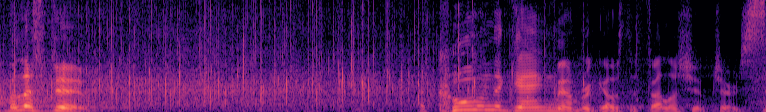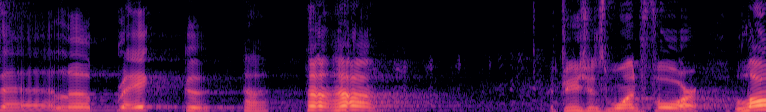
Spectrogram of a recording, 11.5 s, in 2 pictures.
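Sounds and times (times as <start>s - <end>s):
speech: 0.0s - 0.8s, 3.2s - 8.7s, 9.9s - 11.4s
audience applause: 0.0s - 4.6s.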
